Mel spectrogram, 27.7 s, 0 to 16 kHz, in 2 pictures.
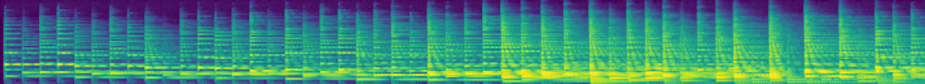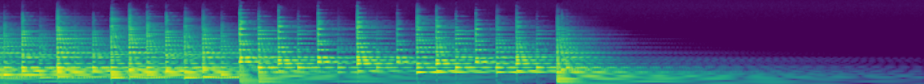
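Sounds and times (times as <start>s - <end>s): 
detuned CP80 electric piano: 0.8s - 27.4s.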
